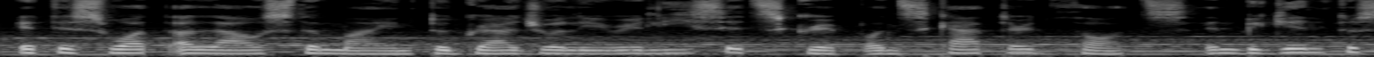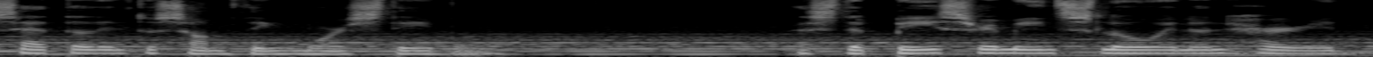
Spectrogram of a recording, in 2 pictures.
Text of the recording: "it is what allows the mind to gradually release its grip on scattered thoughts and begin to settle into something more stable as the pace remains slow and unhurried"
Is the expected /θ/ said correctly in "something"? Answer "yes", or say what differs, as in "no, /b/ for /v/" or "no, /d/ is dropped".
yes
